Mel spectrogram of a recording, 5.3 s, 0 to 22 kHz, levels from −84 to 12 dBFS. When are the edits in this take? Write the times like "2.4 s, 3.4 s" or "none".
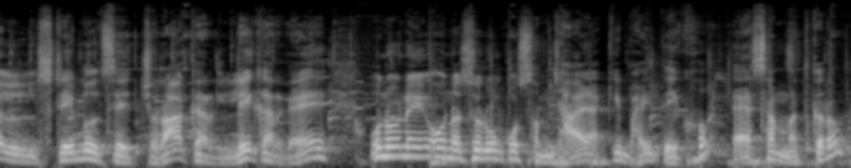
2.2 s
